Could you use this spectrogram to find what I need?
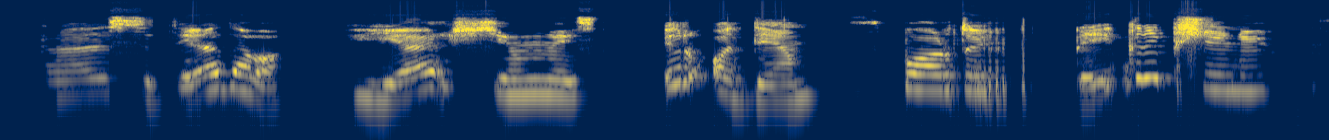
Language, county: Lithuanian, Kaunas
